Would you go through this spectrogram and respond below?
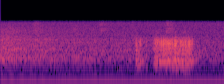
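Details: Shishi, a female Shih Tzu puppy, snoring while asleep indoors; one rough, droning snore of about half a second, preceded by a softer short breath, over a steady room hiss.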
